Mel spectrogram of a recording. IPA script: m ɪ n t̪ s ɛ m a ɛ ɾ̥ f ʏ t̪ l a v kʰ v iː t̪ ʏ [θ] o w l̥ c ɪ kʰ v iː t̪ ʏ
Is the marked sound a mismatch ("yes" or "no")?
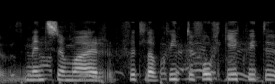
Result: yes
